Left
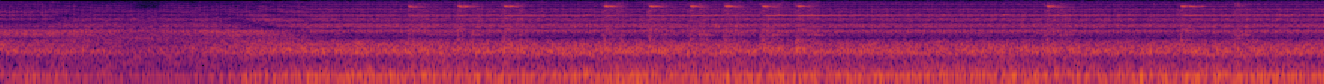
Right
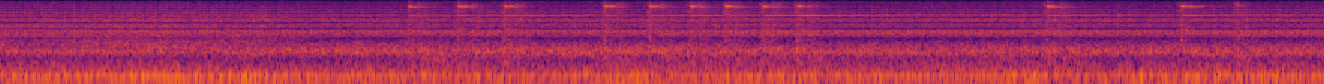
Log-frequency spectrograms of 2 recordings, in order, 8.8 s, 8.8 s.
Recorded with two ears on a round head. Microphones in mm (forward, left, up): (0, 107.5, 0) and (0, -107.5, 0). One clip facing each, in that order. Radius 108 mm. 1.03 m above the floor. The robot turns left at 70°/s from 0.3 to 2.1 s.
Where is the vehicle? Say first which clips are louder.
Right 4 dB; 45° right; by 8.8 s 170° right.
